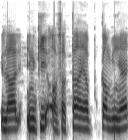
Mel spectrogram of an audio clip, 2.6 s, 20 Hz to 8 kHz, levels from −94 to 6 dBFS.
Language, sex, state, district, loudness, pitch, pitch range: Hindi, male, Uttar Pradesh, Hamirpur, -12 LUFS, 180 Hz, 175-195 Hz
